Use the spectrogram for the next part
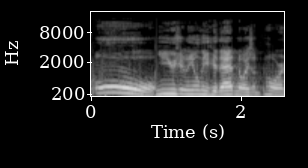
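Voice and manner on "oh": high, loud mock moan "oh"; hammed-up pleasure moan. Streamer mocking a game noise with a moan.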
